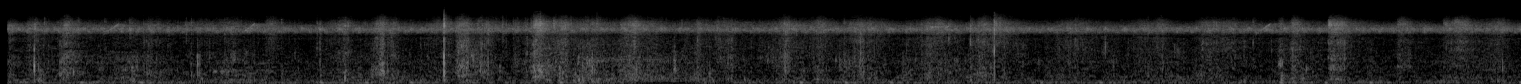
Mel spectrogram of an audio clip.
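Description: A steady, high-pitched chorus of insects, with scattered short clicks.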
